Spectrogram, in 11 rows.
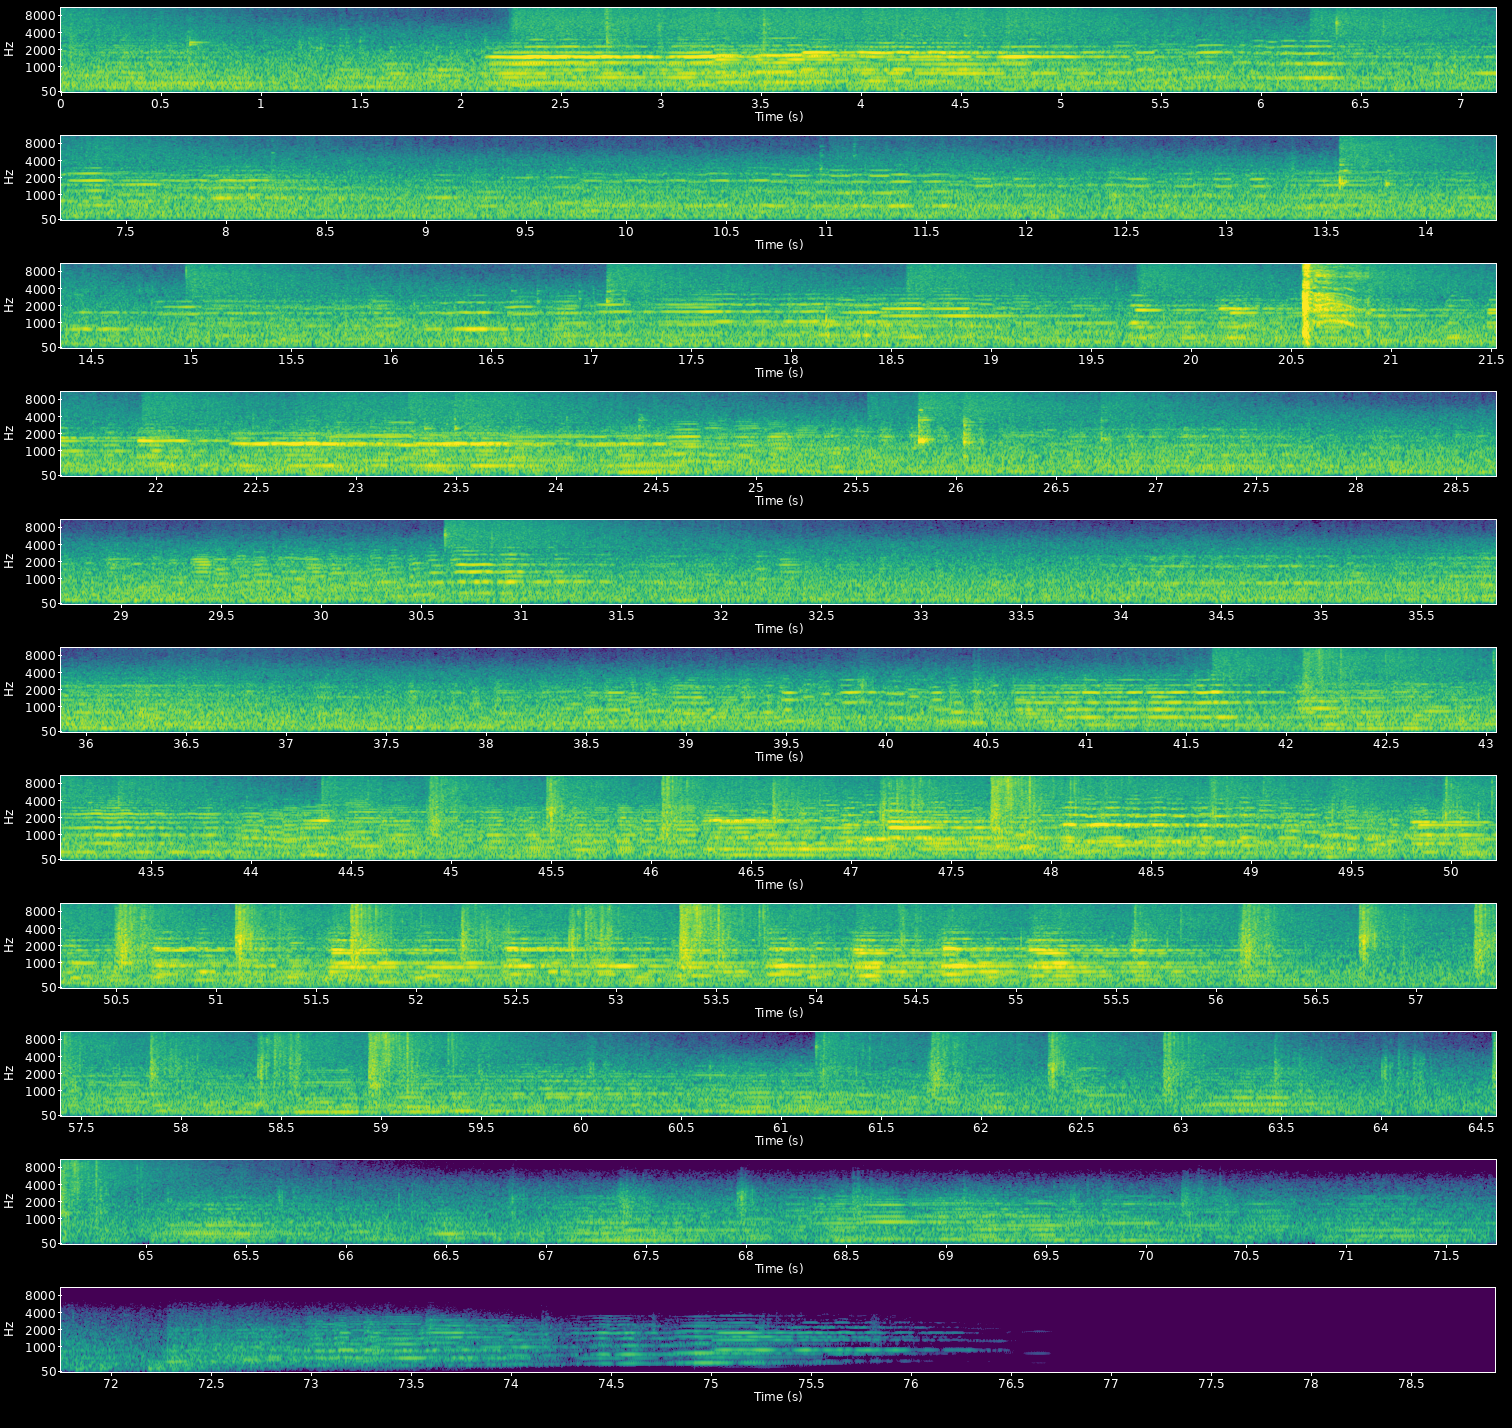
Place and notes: Urspelt, Chateau d Urspelt - Urspelt, chateau, inner courtyard
An einem windigen Sommerabend im Innenhof des renovierten Schlosses von Urspelt, das in ein vier Sterne Hotel und Restaurant umgebaut wurde.
Die Klänge der windigen Abendstimmung mit klassischer Musik aus Lautsprechern im Garten des Innenhofs. Im Hintergrund ein paar Gäste an Tischen und Schritte im Kies.
On a windy summer evening inside the inner couryard of the renovated old manison, that nowadays is a four star hotel and restaurant. The sounds of the windy evening atmosphere with classical music coming fromspeakers inside the garden. In the background some guests at tables and steps on gravel ground.
Clervaux, Luxembourg, 6 August 2012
